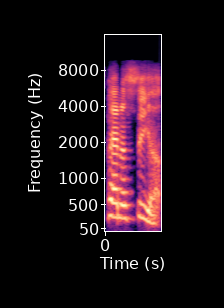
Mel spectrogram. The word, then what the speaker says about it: panacea: Okay, I pronounced it right. It's panacea.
